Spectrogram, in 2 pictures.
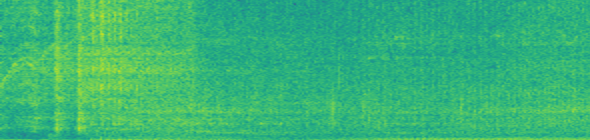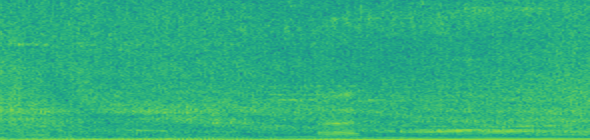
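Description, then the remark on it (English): A commandeered car's engine cranks and catches with a short burst of noise, then revs up steadily into a loud, rising drone as the car pulls away and accelerates. “I'm commandeering this car.”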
